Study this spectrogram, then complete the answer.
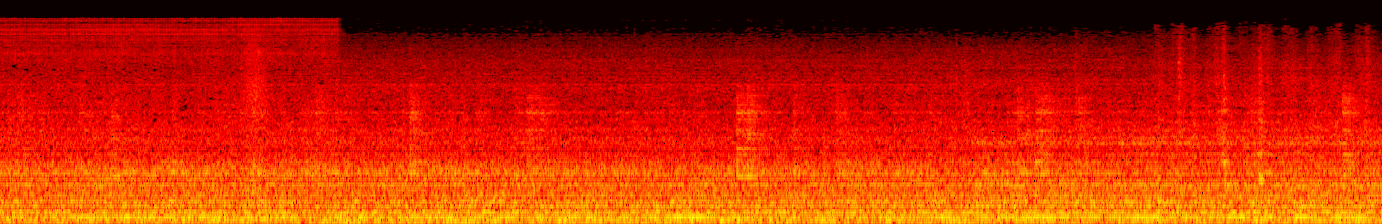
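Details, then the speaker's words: Used replacement oil burner in a basement in Finland, first firing after oil preheating: steady low roar with scattered ticks and sputters; air trapped in the fuel hoses is suspected. "There can be still some air trapped into the fuel hoses. And those sounds are coming from that."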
